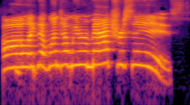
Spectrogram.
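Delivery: light up remembering it; excited recall. Real, not acted.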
